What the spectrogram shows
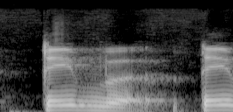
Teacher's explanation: qib ada qalqalah di situ, qalqalah sughra, ba bertanda mati.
